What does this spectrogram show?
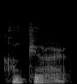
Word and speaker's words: computer: 컴퓨터라고 이제 보통 하지 않고 컴퓨터 역시 마찬가지로 아, T라는 이 발음이 모음과 모음 사이에 앞에 있는 모음에 강세가 있는 경우 R 형태로 리을 형태 발음 바뀌는 형태에서 컴퓨터를 turn on the computer, turn off the computer.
